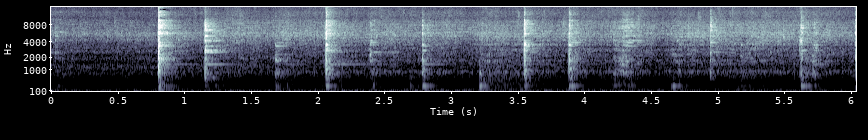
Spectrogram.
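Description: A ladle stirring thick tomato-onion masala in a non-stick pot, with irregular scrapes and taps against the pot over a faint sizzle. The masala has been simmered about five minutes under a lid.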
